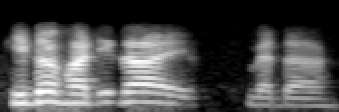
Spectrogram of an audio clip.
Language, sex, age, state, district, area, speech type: Assamese, male, 18-30, Assam, Barpeta, rural, conversation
